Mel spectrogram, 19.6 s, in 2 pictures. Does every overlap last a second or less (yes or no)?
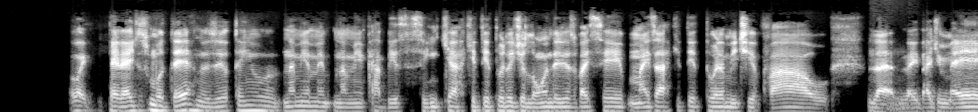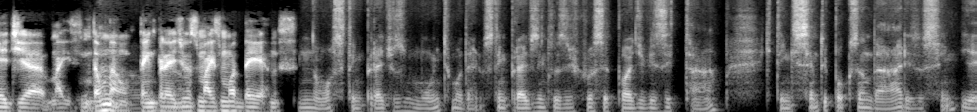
no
